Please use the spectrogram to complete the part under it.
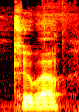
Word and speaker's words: Kubo: Or even, like, with Kubo, Cabo? I always say it wrong. Kubo.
